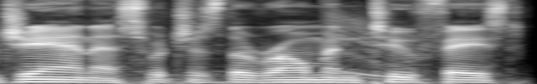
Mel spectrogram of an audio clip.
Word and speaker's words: Janus: Also, I don't think it's pronounced Giannis. They may pronounce it that way in the movie, but I do think it's a Latin word, so I think it's actually... It would be pronounced Janus with a J.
